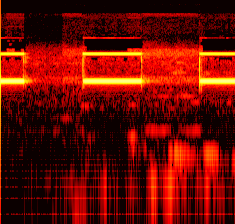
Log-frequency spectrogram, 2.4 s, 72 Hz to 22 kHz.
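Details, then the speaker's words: 555 timer in astable mode driving a buzzer through a BJT transistor and 100 Ω resistor, with a 10 µF capacitor, 100 kΩ and 1 kΩ resistors, battery powered: shrill, evenly spaced beeps about every 0.6 seconds, timed by capacitor charge and discharge; working as designed. "you hear the buzzing. So it's corresponding to the time it's taking the capacitor to charge and discharge."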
